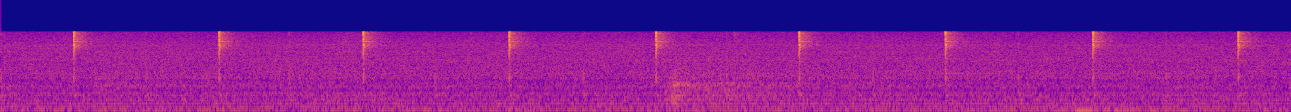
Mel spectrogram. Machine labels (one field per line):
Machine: valve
